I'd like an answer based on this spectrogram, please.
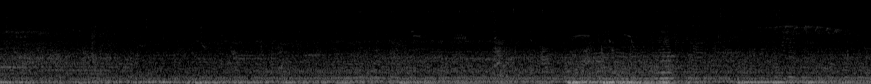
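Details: Honeybees at work on a hive they are building inside a pot on a tree; continuous deep buzzing hum that swells briefly louder toward the end, no other clear sounds.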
